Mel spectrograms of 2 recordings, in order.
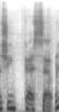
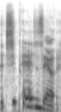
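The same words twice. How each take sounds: First: Said in the usual way. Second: Slow, giggling reread; laughing. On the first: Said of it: "laughing reread". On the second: Real, not acted. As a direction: laugh while saying it.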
